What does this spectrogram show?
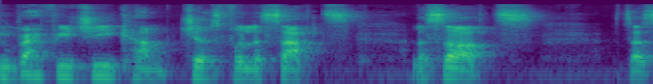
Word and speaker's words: Lasat: there's actually a refugee camp just for lats lats that's how you pronounce them and he finds more than just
